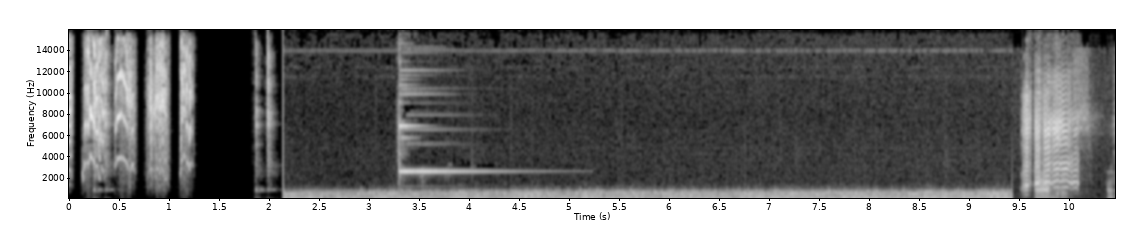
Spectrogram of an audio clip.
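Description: A goat gives short, wavering, nasal bleats at the start and end, separated by a long stretch of low rumbling noise and a single bell-like ding.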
